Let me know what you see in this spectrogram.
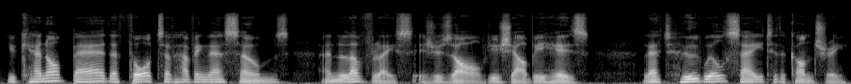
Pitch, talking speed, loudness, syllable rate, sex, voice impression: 105 Hz, 170 wpm, -18 LUFS, 4.5 syllables/s, male, masculine, adult-like, slightly halting, cool, intellectual, slightly mature, slightly sweet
